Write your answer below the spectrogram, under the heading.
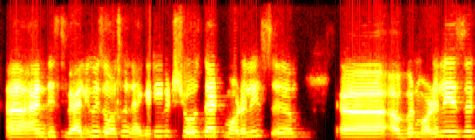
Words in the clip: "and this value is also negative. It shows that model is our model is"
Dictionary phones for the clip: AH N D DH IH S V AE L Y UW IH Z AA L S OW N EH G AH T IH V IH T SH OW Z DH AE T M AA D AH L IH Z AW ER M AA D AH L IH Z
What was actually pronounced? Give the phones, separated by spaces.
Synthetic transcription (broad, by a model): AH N D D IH S V AE L Y UW IH Z AA L S OW N EH G AH T IH V IH T SH OW Z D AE T M AA D AH L IH Z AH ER M AA D AH L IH Z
